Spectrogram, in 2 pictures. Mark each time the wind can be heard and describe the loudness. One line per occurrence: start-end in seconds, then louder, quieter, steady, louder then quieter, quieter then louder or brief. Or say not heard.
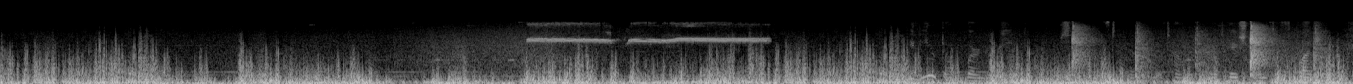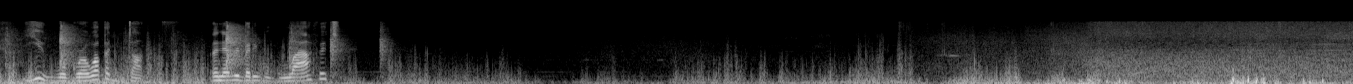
0.0-27.0 quieter then louder.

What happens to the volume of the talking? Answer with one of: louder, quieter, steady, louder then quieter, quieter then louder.
louder.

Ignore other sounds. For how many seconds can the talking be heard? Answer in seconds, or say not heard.
8 s.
